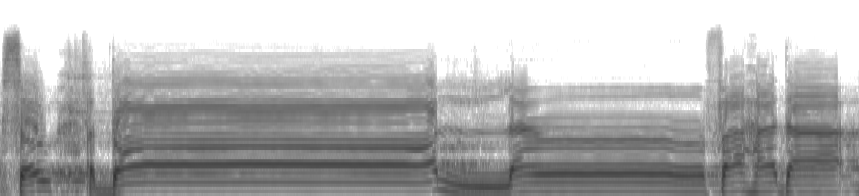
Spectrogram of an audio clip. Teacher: Yeah, you know when you move on from dad to the lam, because lam's got tashdid, double letter, double sound, make sure your voice is more high. The pitch of your voice is more high in the letter lam.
